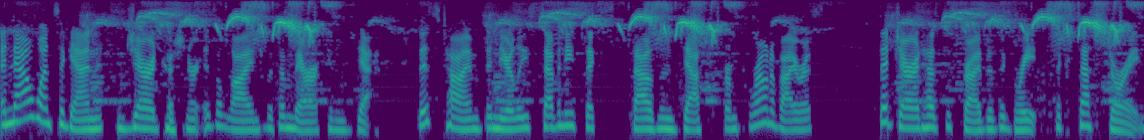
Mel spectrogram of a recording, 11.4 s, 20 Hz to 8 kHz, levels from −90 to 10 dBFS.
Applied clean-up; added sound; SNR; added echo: classical method spectral subtraction.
